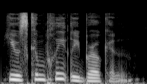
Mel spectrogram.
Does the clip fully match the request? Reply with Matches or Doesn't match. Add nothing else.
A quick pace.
Doesn't match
